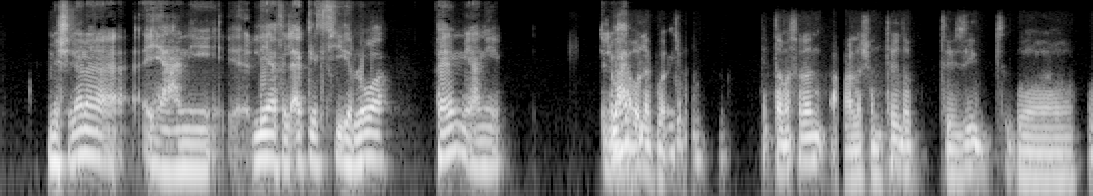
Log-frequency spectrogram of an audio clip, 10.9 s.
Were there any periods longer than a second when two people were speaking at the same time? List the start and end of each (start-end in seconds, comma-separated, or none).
none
